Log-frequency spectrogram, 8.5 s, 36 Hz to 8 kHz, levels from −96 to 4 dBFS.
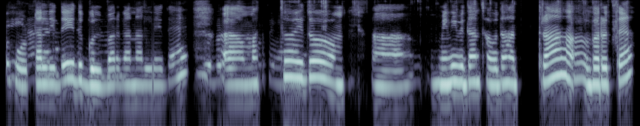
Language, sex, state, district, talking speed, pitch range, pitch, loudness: Kannada, female, Karnataka, Gulbarga, 100 wpm, 215-265 Hz, 225 Hz, -22 LUFS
